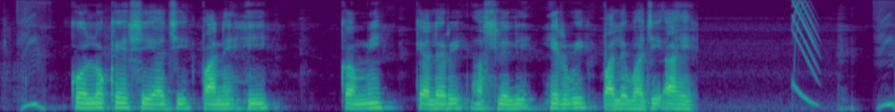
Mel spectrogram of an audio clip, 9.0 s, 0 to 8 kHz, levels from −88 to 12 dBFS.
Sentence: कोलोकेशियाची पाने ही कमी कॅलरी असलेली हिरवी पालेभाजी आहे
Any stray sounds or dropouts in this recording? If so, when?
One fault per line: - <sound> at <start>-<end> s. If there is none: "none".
- chirp at 7.9-8.2 s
